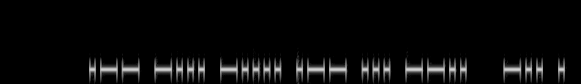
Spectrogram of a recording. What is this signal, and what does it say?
Morse code, heard as a keyed tone, about 22 wpm, 700 Hz. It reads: WB6WSZ DE
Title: USA Callsign DE Callsign 22wpm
